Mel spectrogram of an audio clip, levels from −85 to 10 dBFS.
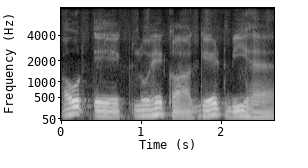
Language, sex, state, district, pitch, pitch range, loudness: Hindi, male, Uttar Pradesh, Saharanpur, 95 Hz, 85-105 Hz, -16 LUFS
